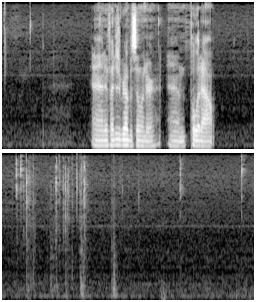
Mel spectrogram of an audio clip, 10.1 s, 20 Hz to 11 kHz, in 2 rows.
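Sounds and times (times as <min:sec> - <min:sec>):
computer mouse clicks: 0:05.3 - 0:07.5.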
